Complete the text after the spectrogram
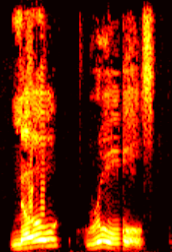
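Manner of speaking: slow, drawn-out, all-caps emphatic delivery like a headline. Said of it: "In all caps".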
